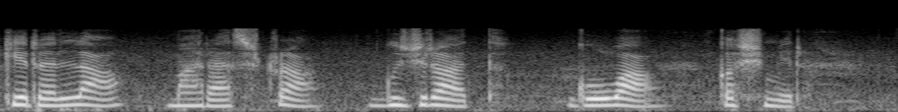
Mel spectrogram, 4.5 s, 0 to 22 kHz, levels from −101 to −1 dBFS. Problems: none marked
